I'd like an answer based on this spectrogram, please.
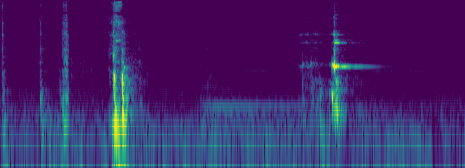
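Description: Metal clinks and knocks as the metal mesh parts basket of a watch cleaning machine is fitted onto the machine's spindle. The loudest clink comes about a second in, and another past the three-second mark rings briefly.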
